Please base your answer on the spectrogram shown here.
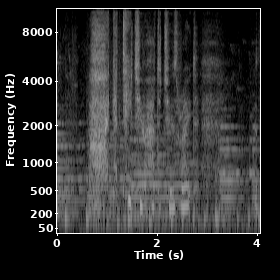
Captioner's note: sighs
